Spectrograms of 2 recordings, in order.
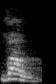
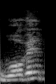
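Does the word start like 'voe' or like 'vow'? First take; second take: vow; voe. First: It starts like 'vow', with the 'ow' sound. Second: It starts like 'voe', said as 'vo-vel'. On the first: The speaker calls it right. "इसका जो सही pronunciation है वो होता है वाउ" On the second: The speaker calls it wrong. "हम लोग इसको वोवेल पढ़ते हैं"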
